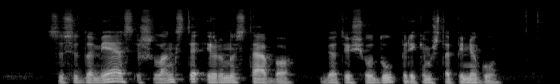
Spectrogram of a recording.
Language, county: Lithuanian, Klaipėda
